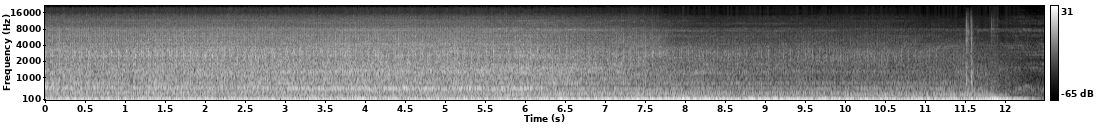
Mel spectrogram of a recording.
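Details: Rover 416 GTi, previously a non-runner that cut out, first start after fitting a new part; steady low idle, uneven and lumpy with occasional stumbles, sounds misfirey, cold, before warm-up. Cause not confirmed.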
